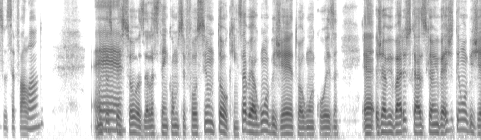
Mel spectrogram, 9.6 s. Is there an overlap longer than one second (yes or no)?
no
